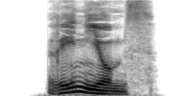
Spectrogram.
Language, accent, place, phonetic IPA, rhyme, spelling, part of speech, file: German, Germany, Berlin, [ˈʁeːni̯ʊms], -eːni̯ʊms, Rheniums, noun, De-Rheniums.ogg
- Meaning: genitive singular of Rhenium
